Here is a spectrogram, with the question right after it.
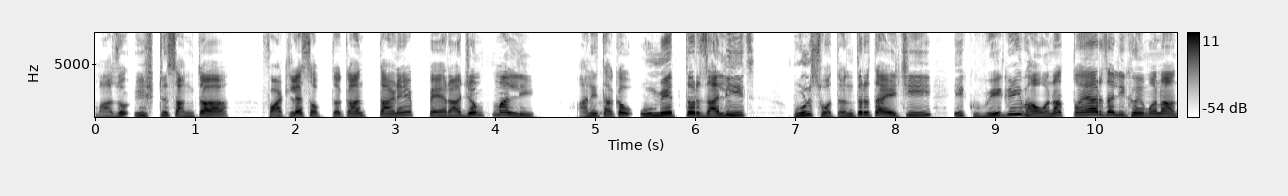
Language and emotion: Goan Konkani, happy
